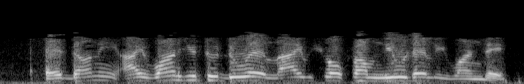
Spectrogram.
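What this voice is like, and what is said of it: Indian accent. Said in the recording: “This man is obviously from New Delhi ... This is not a fake accent.”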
